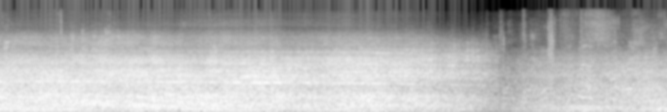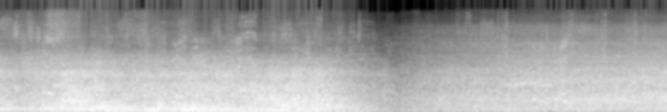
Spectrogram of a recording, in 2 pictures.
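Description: Jet engines roar loudly as airliners take off and climb.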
